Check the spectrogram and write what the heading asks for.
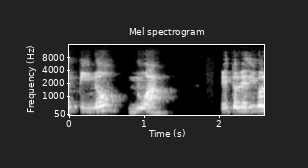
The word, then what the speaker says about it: Pinot Noir: uva pino lugar que se escribe con té final vino si lo pronunció para que sepan pero no se pronuncia latte pinot noir y tampoco se pronuncia la r si se dice pino no a esto les digo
